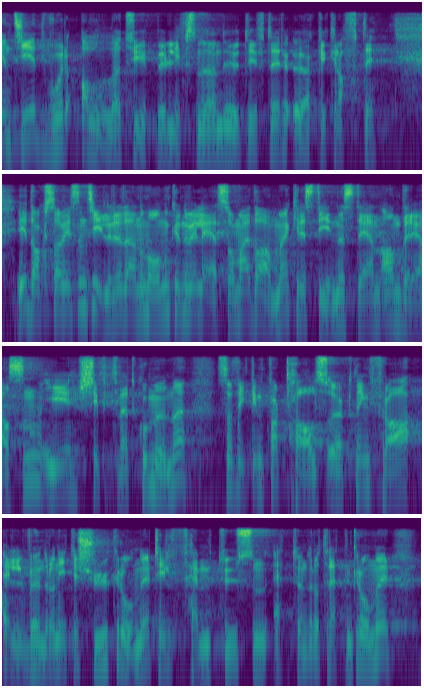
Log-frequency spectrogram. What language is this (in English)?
Norwegian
